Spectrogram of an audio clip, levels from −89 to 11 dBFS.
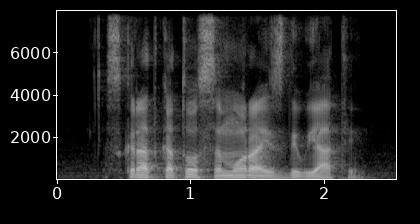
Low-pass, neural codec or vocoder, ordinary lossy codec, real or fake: none; none; none; real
